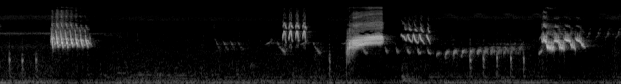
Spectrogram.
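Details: Tame captive Asian starling singing, used as a training song for birds: bright harsh chattering bursts and a broad squeal mixed with short buzzy notes and a faint run of rapid ticking, separated by pauses.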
